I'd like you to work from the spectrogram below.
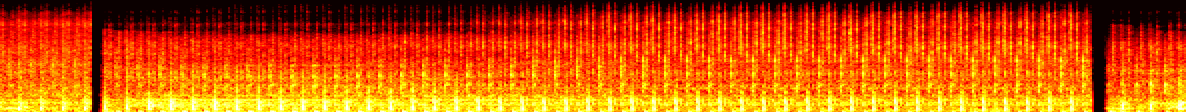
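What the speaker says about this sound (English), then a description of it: "that's an old Lister generator" An old single-cylinder Lister generator powering a workshop runs with a loud, rapid, even thumping beat, broken by two short gaps where the pulse drops out.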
